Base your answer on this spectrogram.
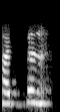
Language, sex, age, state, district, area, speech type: Kannada, female, 18-30, Karnataka, Chitradurga, urban, conversation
